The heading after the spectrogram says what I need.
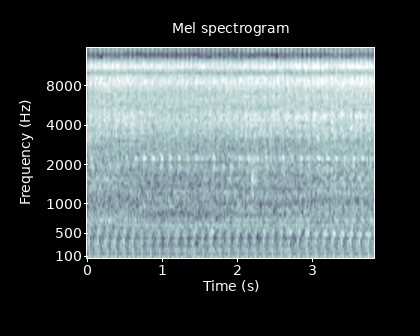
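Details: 1990 Toyota Corolla LE sedan, 4A-FE engine: loping idle with a regular stumble, about three beats a second in the exhaust pulse; misfire from a blown head gasket.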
